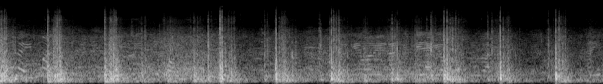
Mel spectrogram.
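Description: A processional drum beating a slow, steady march, a little under two strokes a second, with a crowd murmuring beneath it.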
